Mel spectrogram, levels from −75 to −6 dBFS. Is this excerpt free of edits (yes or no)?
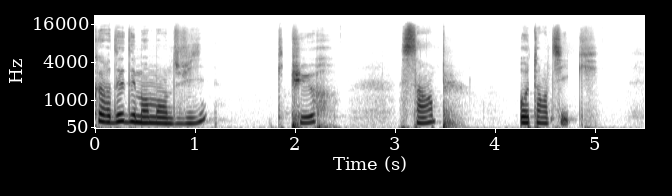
no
